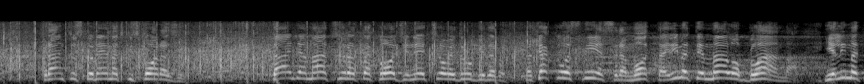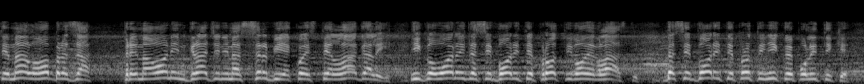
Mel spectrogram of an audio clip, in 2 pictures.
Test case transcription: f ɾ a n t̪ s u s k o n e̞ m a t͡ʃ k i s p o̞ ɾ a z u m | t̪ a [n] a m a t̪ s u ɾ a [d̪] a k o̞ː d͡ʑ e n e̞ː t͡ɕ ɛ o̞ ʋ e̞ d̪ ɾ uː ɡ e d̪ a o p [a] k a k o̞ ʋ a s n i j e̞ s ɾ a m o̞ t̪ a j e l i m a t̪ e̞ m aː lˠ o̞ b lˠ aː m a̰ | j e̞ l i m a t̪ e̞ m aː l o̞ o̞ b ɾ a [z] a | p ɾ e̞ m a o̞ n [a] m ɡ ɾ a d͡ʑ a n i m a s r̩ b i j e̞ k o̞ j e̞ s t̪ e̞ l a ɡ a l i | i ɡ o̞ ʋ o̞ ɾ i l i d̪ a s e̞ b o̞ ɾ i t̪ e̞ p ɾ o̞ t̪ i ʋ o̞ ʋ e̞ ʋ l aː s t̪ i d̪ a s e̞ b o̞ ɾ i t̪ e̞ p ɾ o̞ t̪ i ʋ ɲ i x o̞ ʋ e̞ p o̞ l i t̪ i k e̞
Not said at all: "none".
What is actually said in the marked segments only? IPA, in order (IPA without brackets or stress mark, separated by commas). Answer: ɲ, t̪, a, z, i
